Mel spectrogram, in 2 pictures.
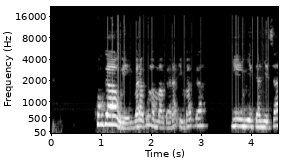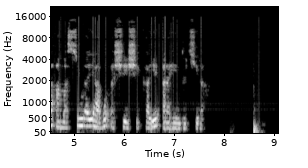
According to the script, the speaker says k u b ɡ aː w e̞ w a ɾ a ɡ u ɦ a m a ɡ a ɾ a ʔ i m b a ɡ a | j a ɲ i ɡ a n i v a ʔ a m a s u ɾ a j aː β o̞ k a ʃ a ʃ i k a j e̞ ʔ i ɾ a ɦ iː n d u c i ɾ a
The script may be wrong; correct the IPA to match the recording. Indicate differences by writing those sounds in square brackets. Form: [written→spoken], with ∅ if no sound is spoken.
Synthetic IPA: k u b ɡ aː w e̞ [w→β] a ɾ a ɡ u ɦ a m a ɡ a ɾ a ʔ i m b a ɡ a | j [a→i] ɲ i ɡ a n i [v→z] a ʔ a m a s u ɾ a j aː β o̞ [k→ʔ] a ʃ [a→i] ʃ i k a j e̞ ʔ [i→a] ɾ a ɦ iː n d u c i ɾ a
